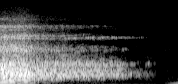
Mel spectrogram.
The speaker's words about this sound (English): Breathe in, empty out,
